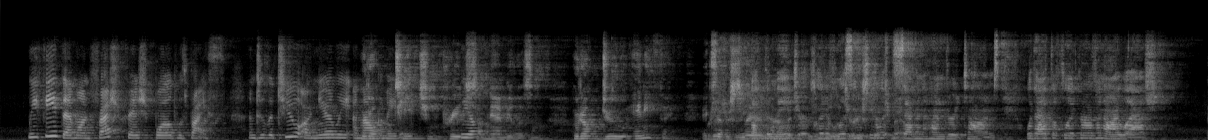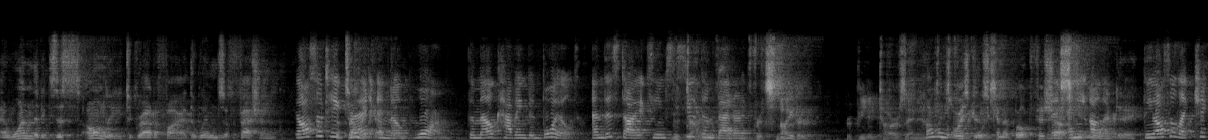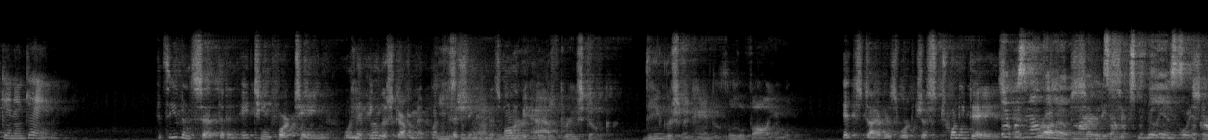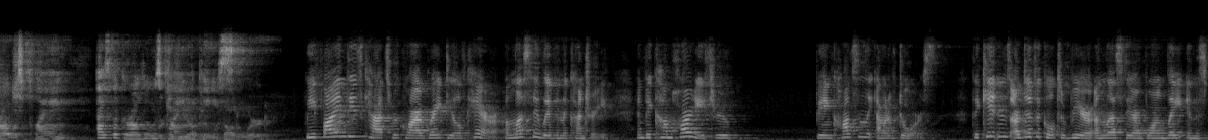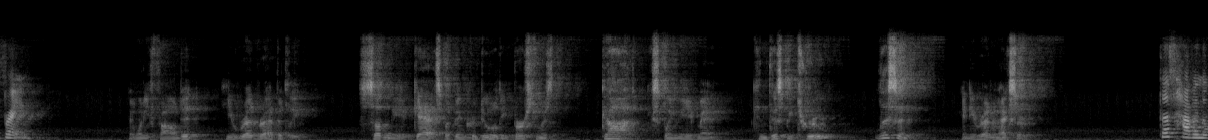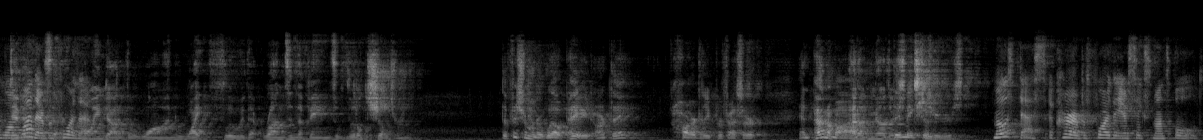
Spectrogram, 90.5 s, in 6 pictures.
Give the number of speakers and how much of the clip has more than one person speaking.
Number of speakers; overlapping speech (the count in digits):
5, about 21%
